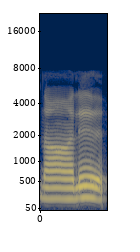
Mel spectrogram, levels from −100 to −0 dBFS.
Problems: none marked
